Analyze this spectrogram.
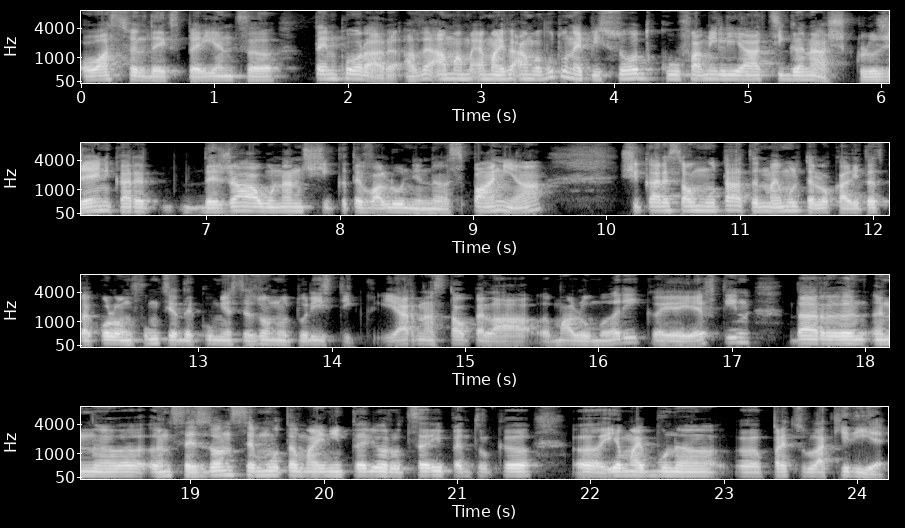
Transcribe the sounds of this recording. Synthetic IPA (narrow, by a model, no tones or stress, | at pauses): o̞ast̪fe̞ld̪e̞ːkspe̞ɾie̞nt̪sə | t̪e̞mpo̞ɾa̰ɾə̰ʔavamamajamavut̪une̞piso̞d̪kufamiliat̪siɡənaʃʲkluʒe̞nʲkaɾe̞d̪e̞ʒaːunanʃikɨt̪e̞valunʲɨnspania | ʃikaɾe̞sawmut̪at̪ɨnmajmult̪e̞lo̞kalit̪ətsʲpeako̞lo̞ɨnfuŋkt̪sije̞d̪e̞kumje̞se̞zo̞nult̪uɾist̪ik | jarnast̪awpe̞la̰əmaluməɾikəjeeft̪in | d̪arɨɨnɨnse̞zo̞nse̞mut̪əmajɨnint̪e̞ɾio̞ɾult̪səɾijpe̞nt̪ɾukə | əje̞majbunəəpɾe̞t̪sulːakʲiɾije̞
